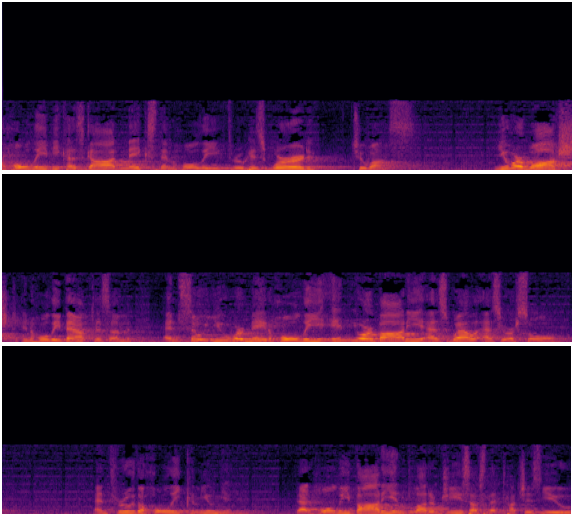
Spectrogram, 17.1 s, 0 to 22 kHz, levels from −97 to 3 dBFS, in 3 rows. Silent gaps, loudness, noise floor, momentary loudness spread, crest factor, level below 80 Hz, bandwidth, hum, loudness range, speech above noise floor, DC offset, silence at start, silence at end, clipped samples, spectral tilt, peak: none; -36 LUFS; -60 dBFS; 14 LU; 20 dB; -56 dBFS; 9.6 kHz; none; 6 LU; 25 dB; under 0.1%; 0 s; 0 s; under 0.1%; -5.5 dB/octave; -16 dBFS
